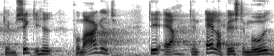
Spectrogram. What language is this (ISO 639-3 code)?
dan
